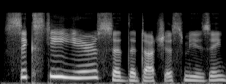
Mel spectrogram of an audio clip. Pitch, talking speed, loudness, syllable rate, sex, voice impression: 240 Hz, 160 wpm, -16 LUFS, 4.2 syllables/s, female, feminine, adult-like, tensed, powerful, clear, fluent, intellectual, friendly, lively, intense, sharp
